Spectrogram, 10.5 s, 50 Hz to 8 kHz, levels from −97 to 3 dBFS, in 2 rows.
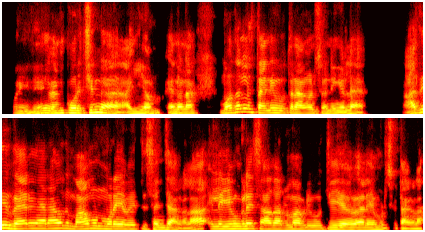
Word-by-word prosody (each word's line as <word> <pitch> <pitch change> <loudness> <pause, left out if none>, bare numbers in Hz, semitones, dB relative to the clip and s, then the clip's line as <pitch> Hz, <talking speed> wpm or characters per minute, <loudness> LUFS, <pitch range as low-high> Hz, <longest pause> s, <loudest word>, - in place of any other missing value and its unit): புரியுது. 130 -3 -5 0.2
எனக்கு 165 +3 -2
ஒரு 160 - +1
சின்ன 190 +1 +5 0.4
ஐயம். 120 +2 +1 0.2
என்னன்னா, 140 +2 +3 0.4
மொதல்ல 225 +8 +2
தண்ணி 165 +1 -1
ஊத்துனாங்கன்னு 140 -3 -1
சொன்னீங்கள்ல. 115 0 0 0.7
அது 215 - +2 0.2
வேற 180 +1 +1
யாராவது 195 +1 +2
மாமன் 180 +2 -1
முறையை 165 -1 +2
வைத்து 150 0 -7
செஞ்சாங்களா? 125 - 0 0.2
இல்ல 170 +1 -2
இவங்களே 175 +1 +1
சாதாரணமா 145 0 +1
அப்டி 130 -1 -8
ஊத்தி 135 +2 -7 0.3
வேலயை 125 -1 +2
முடிச்சுகிட்டாங்களா? 90 -5 -4
145 Hz, 135 wpm, -22 LUFS, 125-175 Hz, 0.7 s, சின்ன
